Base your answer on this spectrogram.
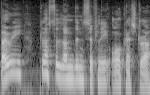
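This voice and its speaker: In a normal speaking voice, a man talks at a moderate pace with lively intonation. The recording is very clean, with a silent background. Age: 50s. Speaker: radio host. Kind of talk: radio interview.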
